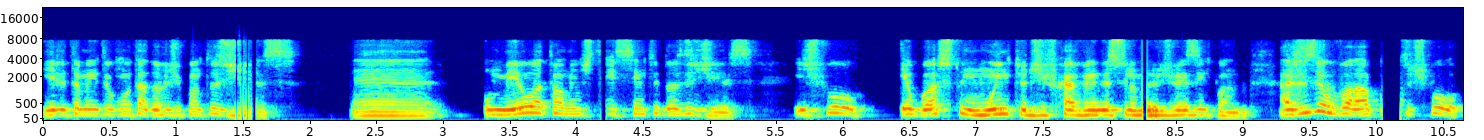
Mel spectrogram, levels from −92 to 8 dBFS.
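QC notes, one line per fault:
1.44–1.61 s, 4.18–4.30 s, 8.24–8.36 s, 10.04–10.23 s: packet loss on an ADPCM call. Blocks of about 20 ms drop to silence with hard edges: scattered gaps totalling 100 ms in the first (longest 40 ms), 40 ms each in the middle two, and 140 ms in the last. The receiving ADPCM decoder's predictor and step size lose track of the sender's, so the G.722 wideband audio resumes with brief distortion that settles within tens of milliseconds.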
